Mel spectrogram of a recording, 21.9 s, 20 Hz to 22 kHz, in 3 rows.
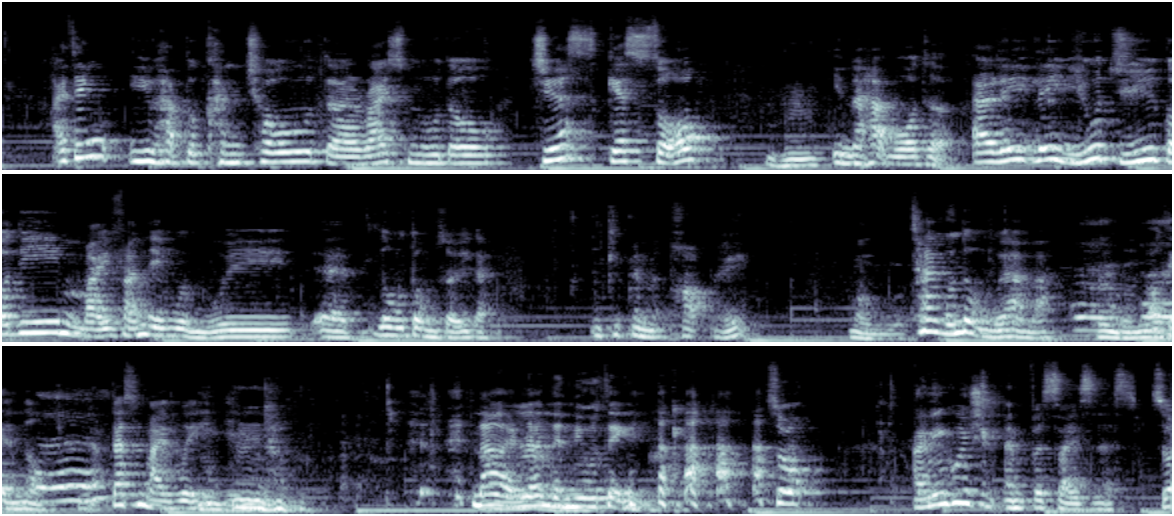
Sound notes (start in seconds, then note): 18.5 laugh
